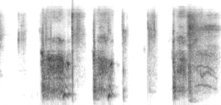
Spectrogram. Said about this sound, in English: It's like ambient coughing.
